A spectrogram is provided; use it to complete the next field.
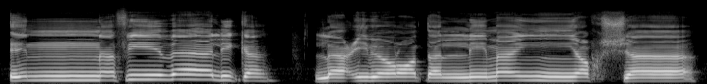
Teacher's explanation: لعب یہاں پہ با میں قلقلہ کرنا ہے،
